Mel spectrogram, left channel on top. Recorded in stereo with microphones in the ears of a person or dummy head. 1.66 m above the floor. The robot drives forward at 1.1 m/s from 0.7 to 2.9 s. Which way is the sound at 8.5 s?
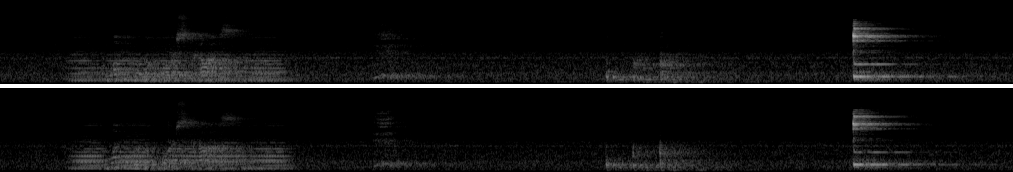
10° left (ahead or behind).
